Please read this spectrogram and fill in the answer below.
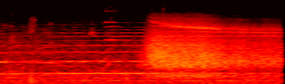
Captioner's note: sighs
